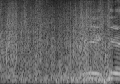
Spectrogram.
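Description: Heavy rain pouring down steadily, a dense even hiss of downpour.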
